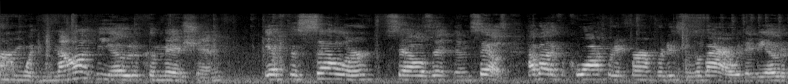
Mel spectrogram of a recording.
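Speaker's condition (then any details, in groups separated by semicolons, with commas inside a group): No condition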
